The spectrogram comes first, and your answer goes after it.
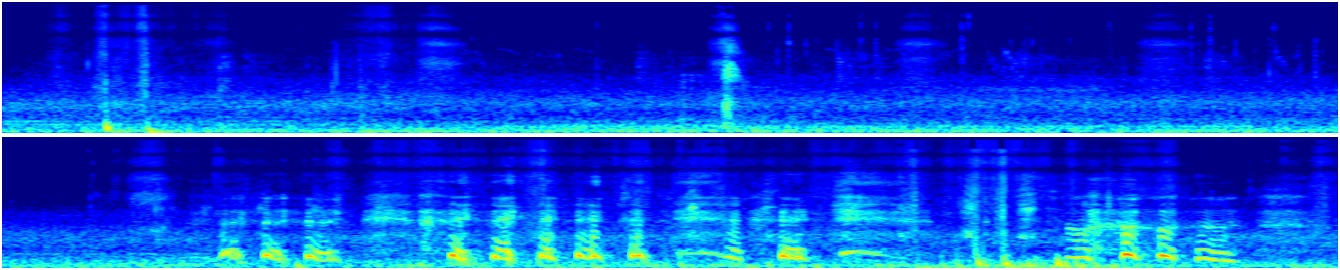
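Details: Pet Pomeranian Hendo, two years old on his birthday: after several quiet seconds, a burst of rapid, rhythmic high whimpers and yips that rise and fall, mixed with soft rustling and clicks.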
